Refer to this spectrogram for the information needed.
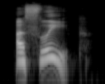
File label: "ASLEEP", english; 3000 words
